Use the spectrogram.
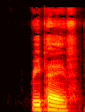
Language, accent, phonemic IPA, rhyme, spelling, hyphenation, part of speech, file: English, US, /ɹiːˈpeɪv/, -eɪv, repave, re‧pave, verb, En-us-repave.ogg
- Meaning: To pave over again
